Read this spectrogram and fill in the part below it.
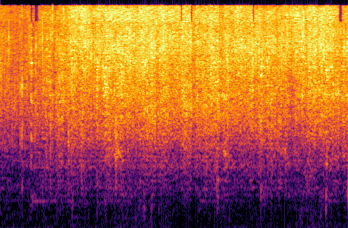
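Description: Potatoes with salt and turmeric frying in a pan for a tangra fish curry, a steady close sizzle with faint stirring, no voices.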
